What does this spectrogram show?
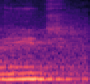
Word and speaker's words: read: देखो पढ़ने को बोलते हैं रीड। क्या बोलते हैं, रीड। सेकंड फॉर्म होती है रेड, READ, रेड।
